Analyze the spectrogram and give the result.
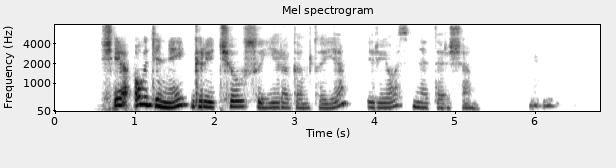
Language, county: Lithuanian, Kaunas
